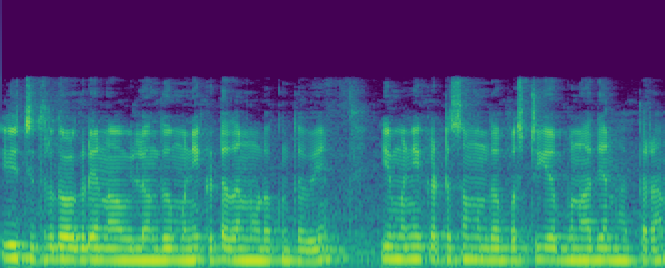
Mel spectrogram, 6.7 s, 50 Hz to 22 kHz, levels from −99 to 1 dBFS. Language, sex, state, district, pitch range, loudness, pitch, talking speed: Kannada, male, Karnataka, Belgaum, 130-140 Hz, -16 LUFS, 135 Hz, 145 wpm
